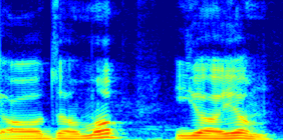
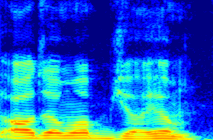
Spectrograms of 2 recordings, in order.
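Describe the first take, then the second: First: Slow অজমব, break, then ইয়য়ম; separated pronunciation. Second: অজমব ইয়য়ম run together as one word; joined pronunciation. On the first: Teacher shows the parts before joining, slow অজমব ইয়য়ম. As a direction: keep অজমব and ইয়য়ম apart, unhurried. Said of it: "আর একসাথে যদি বলি". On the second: Teacher says it all together, joined অজমব ইয়য়ম. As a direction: link the b of অজমব straight into ইয়য়ম. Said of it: "একসাথে যদি বলি". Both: Shown as a demonstration.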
